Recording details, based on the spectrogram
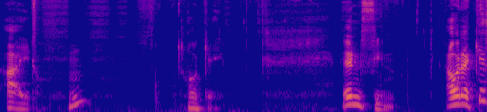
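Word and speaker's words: αἴρω: letra del diptongo pero se pronuncia en la primera letra airo Okay en fin ahora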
